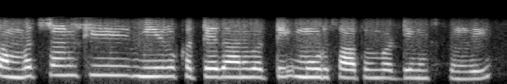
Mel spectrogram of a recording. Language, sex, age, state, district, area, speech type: Telugu, female, 60+, Andhra Pradesh, West Godavari, rural, conversation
